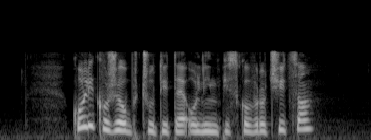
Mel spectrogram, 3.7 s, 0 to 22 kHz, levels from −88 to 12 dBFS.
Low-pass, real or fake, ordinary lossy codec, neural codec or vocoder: 5.4 kHz; real; none; none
